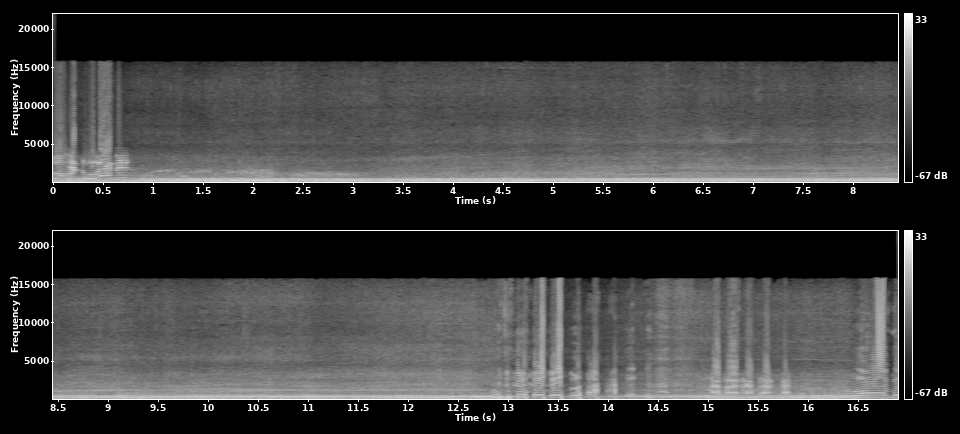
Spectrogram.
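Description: Wind buffets loudly against the rider.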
